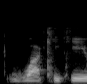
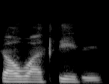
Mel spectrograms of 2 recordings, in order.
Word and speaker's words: Waititi: The director, Wakiki, or whatever his name is. Taika Waititi.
